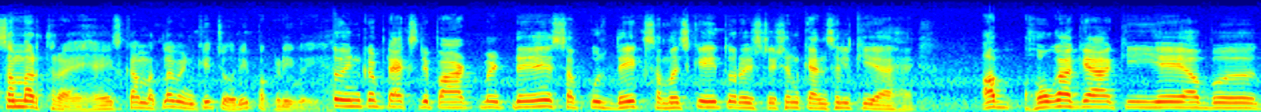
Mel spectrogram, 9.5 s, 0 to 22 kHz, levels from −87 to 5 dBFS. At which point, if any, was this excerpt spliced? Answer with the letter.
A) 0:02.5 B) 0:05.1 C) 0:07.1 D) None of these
A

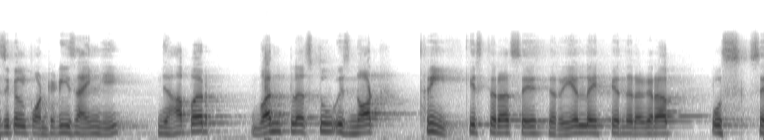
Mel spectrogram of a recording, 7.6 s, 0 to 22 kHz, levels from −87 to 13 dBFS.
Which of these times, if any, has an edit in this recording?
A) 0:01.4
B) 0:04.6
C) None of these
B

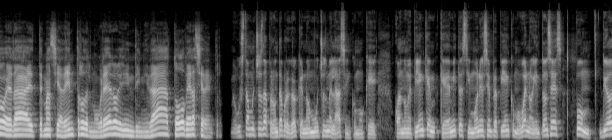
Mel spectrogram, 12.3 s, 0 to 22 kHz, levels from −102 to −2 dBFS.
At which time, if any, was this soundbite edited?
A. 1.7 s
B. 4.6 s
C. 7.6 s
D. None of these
B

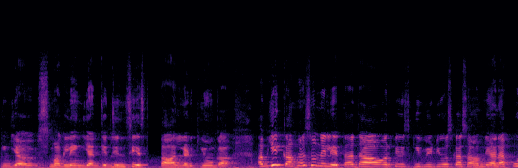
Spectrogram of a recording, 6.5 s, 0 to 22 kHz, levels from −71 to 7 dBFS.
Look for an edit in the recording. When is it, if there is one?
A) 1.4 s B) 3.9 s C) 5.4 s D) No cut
A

